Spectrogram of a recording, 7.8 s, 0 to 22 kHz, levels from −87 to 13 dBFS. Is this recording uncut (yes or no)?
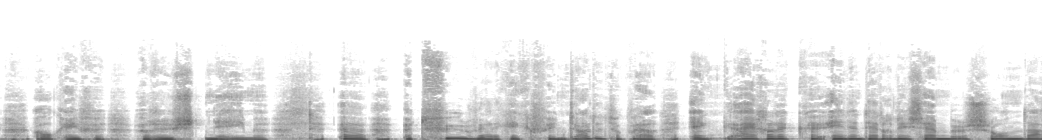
yes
